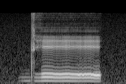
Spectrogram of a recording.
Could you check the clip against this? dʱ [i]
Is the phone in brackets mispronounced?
yes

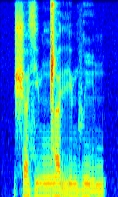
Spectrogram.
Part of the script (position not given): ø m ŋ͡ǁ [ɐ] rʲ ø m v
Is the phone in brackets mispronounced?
no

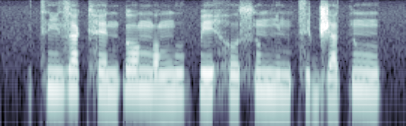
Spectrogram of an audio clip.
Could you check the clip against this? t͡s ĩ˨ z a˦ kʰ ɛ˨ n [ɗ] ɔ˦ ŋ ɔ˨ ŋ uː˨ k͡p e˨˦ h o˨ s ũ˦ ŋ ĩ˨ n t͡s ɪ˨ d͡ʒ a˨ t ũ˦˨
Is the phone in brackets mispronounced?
no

